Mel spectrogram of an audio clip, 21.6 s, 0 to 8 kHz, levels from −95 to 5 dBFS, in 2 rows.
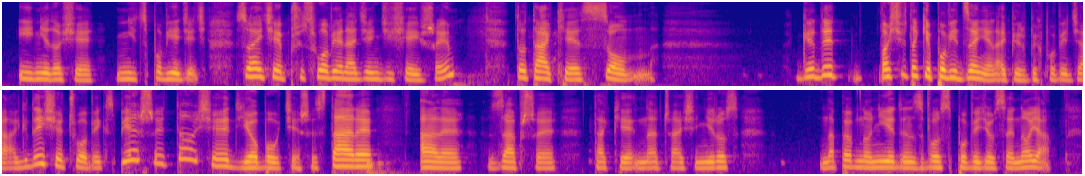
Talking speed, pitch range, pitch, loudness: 130 wpm, 160-205 Hz, 170 Hz, -19 LUFS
